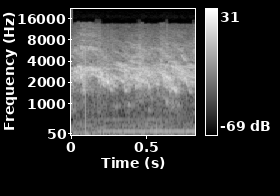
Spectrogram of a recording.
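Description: Broiler chickens cluck steadily inside a crowded coop, a close, continuous flock sound throughout.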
